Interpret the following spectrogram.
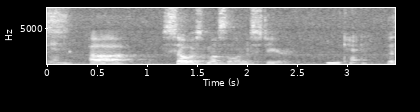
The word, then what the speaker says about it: psoas: okay, so the anterior muscles, iliosois Psoas. Yeah. group. So the okay. P is silent.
